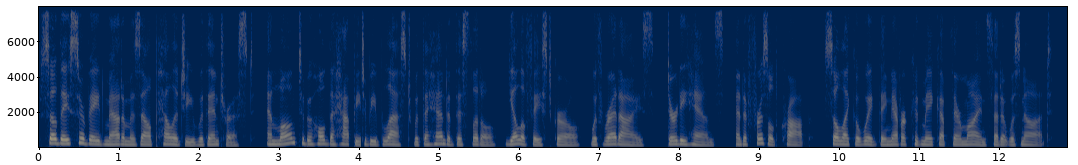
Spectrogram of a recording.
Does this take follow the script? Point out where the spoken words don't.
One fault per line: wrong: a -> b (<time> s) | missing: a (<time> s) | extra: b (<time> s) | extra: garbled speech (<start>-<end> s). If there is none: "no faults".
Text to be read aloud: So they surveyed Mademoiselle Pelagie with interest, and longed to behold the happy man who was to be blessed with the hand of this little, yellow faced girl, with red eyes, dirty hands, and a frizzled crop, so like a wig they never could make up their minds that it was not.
missing: man who was (4.0 s)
